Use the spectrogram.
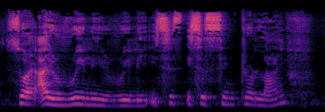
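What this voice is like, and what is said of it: Mexican Spanish accent. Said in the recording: “You have a beautiful accent. I believe you're from Mexico.”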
